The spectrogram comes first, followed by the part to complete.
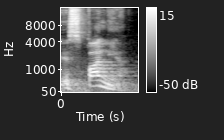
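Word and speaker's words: España: স্পানিয়োল এই দেখেন এনিয়ে হ্যাঁ এনি এর কারণে উচ্চারণটা কিভাবে হচ্ছে স্পানিয়োল আর যাব কোন দেশে স্পানিয়া এই যে স্পানিয়া স্পেইন ঠিক আছে না স্পেইন তাহলে এটা হলো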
